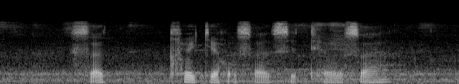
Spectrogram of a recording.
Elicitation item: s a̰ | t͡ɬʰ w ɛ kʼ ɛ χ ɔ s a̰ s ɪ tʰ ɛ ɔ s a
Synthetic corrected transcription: s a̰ | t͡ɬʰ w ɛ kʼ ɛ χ ɔ s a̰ s ɪ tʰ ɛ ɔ s a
